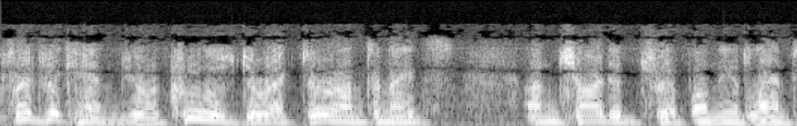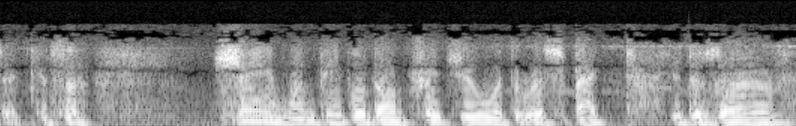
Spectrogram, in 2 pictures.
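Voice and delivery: ordinary delivery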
